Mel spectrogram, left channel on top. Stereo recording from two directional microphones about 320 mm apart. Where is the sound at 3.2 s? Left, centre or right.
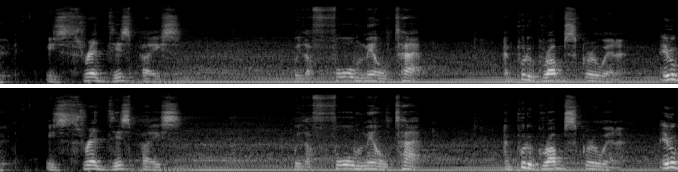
Centre.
